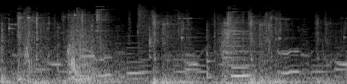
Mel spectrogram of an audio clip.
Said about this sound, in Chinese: 这就是正常战斗 BGM。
